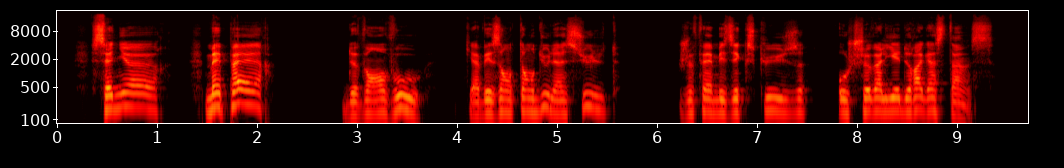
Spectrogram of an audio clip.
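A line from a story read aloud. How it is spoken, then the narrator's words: Loud voice. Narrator (French): dit Jean Malatesta d'une voix forte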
